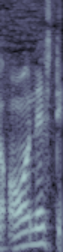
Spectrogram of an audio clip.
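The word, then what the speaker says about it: honest: क्या आप जानते हो ओ से जस्ट पहले हा आया यहां भी हा साइलेंट होगा यहां भी हा को प्रोनाउंस नहीं करेंगे इसे हम लोग कहते हैं ऑनेस्ट आईटी मेंस होता है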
